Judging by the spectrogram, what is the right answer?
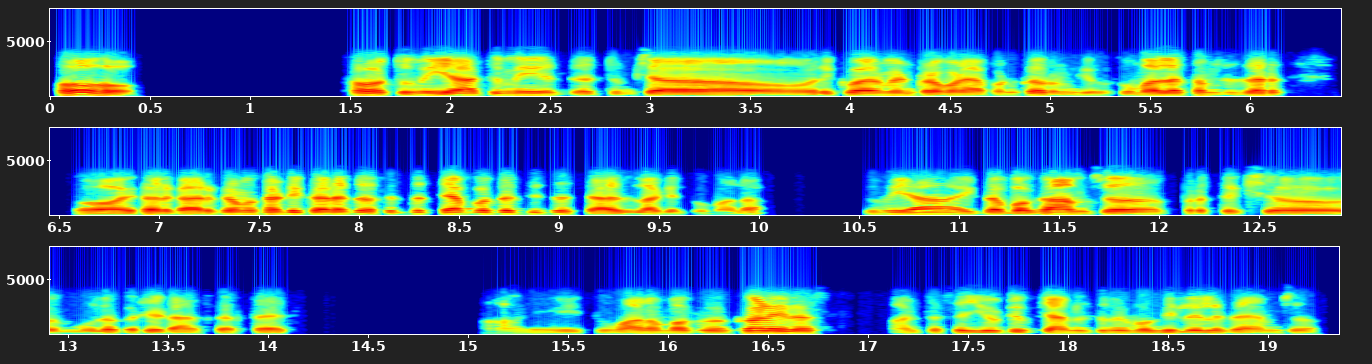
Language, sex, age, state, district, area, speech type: Marathi, male, 60+, Maharashtra, Mumbai Suburban, urban, conversation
